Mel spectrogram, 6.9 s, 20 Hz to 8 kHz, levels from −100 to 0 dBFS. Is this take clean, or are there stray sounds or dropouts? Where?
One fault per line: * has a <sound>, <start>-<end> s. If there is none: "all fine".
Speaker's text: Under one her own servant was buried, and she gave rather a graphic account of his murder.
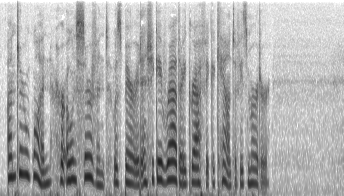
all fine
